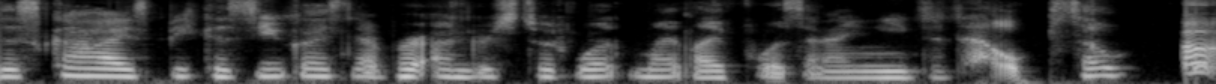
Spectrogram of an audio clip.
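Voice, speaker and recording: A soft-spoken woman with a medium pitch sounds somewhat breathy in a dry, close recording with no echo. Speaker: lifestyle vlogger. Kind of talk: casual vlog monologue. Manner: hesitant with fillers.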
